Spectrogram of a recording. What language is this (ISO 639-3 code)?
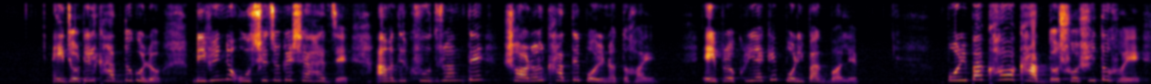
ben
